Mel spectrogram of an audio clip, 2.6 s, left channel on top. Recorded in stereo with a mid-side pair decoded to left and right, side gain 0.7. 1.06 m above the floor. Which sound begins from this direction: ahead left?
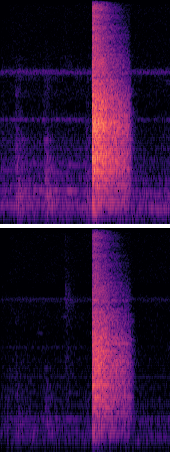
A clap, at 1.4 s.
